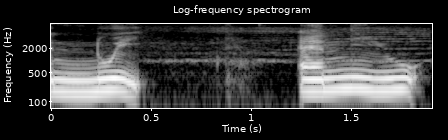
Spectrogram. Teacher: we will not pronounce T at the end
